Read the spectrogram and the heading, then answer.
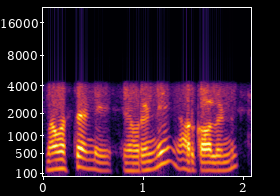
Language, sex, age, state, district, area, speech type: Telugu, male, 30-45, Andhra Pradesh, Eluru, rural, conversation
